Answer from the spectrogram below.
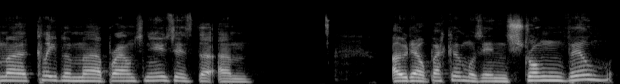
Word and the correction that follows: Strongsville: if I said that right. Is it Strongville? Doing his camp? – Yeah, Strongsville.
